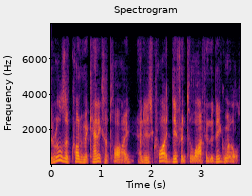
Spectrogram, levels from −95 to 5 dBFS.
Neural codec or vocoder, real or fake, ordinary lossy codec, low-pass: vocoder, 22.05 kHz, 80 mel bands, HiFi-GAN; fake; MP3, 64 kbps; 7.2 kHz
